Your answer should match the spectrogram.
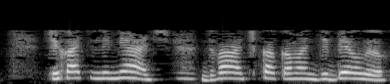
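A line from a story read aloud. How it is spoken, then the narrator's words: Laughing. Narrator (Russian): засмеялся Ванька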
